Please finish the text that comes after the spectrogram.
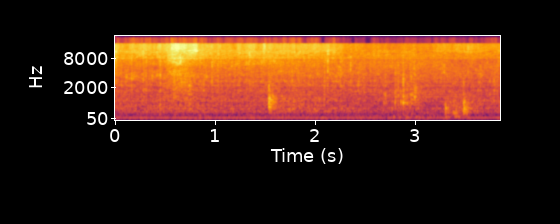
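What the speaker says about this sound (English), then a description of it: "And now I'm going to add the veggies. And we're gonna let those saute." Vegetables, red onion and cabbage among them, sautéing in sesame oil, a faint soft sizzle with a few light stirring scrapes, quiet and close, with no talking.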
